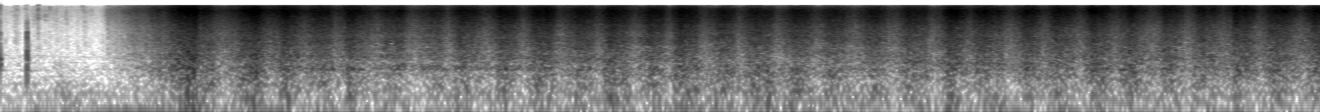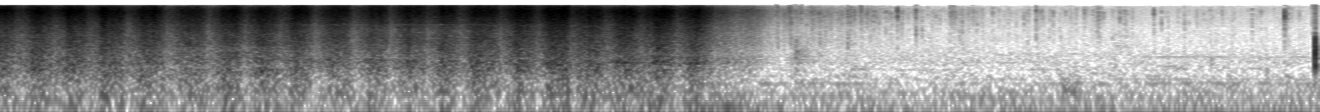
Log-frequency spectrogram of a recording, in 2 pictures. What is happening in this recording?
Sounds from objects that are beloved to the participant pupils at the Regenboog school in Sint-Jans-Molenbeek, Brussels, Belgium. The source of the sounds has to be guessed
